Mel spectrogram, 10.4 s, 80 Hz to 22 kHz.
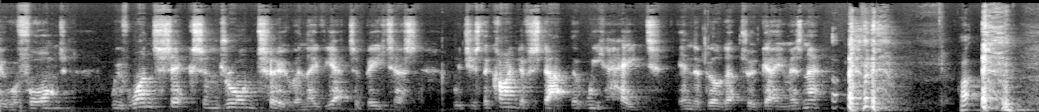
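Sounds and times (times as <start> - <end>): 
speech: 0.2 - 9.0, 9.6 - 10.3
short rough cough: 8.4 - 9.1, 9.8 - 10.3.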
